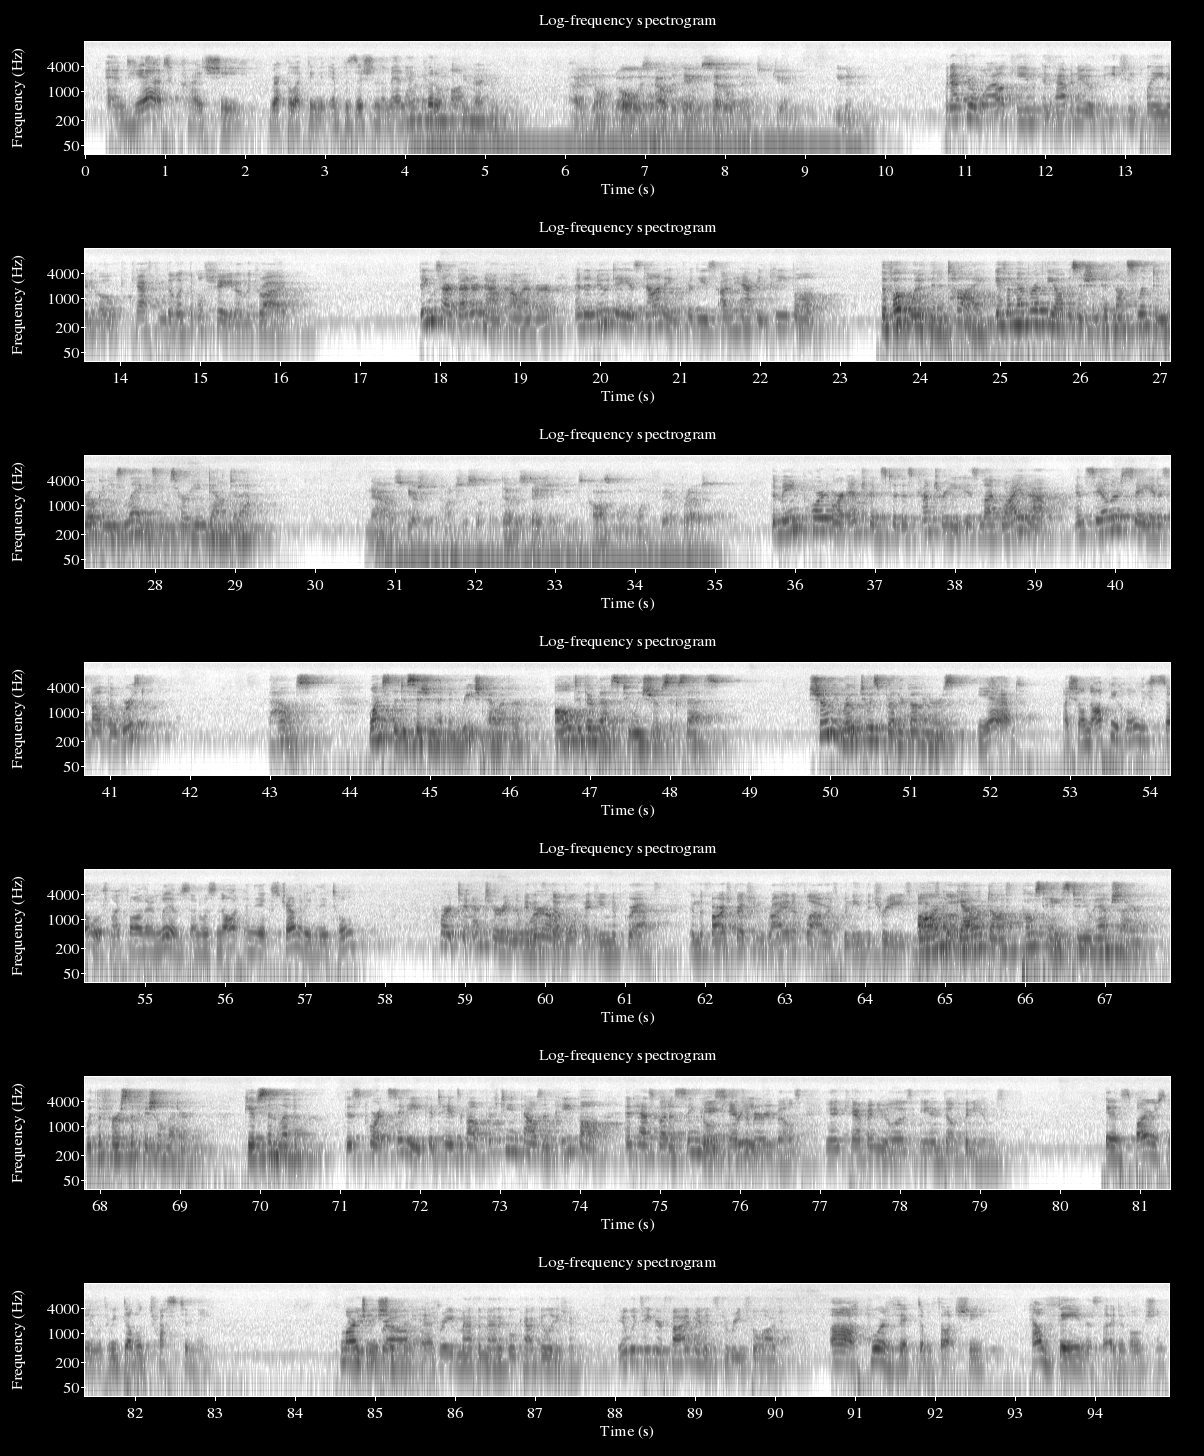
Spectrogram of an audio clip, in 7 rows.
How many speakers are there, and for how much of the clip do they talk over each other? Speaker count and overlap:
5, about 5%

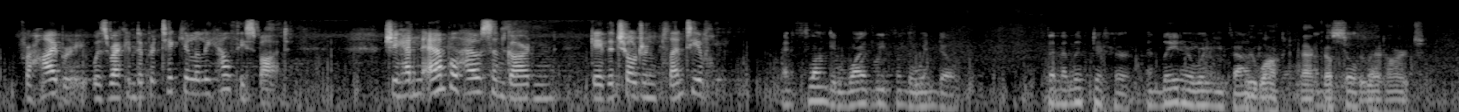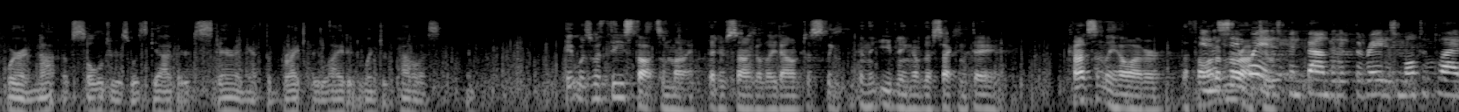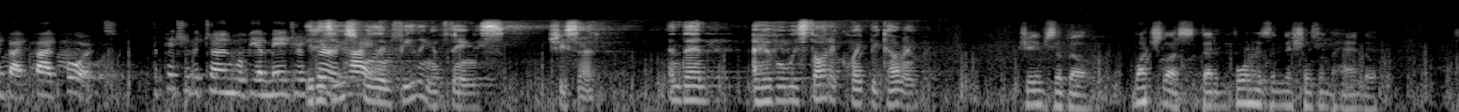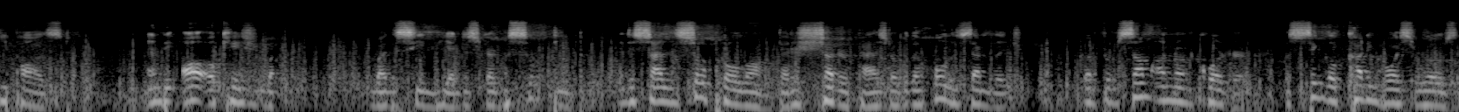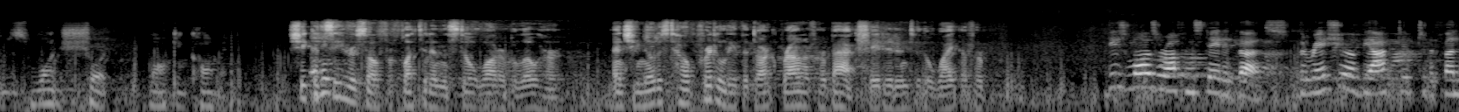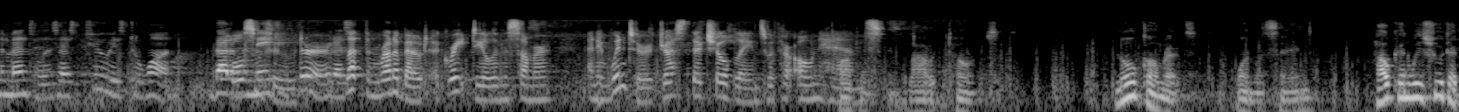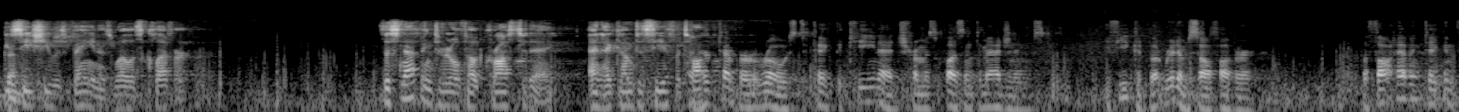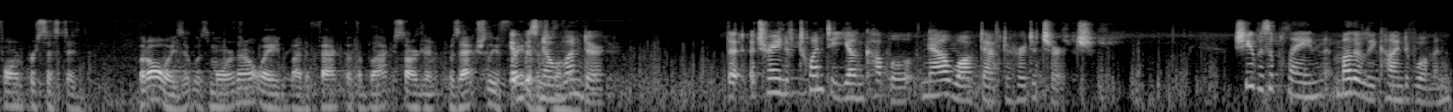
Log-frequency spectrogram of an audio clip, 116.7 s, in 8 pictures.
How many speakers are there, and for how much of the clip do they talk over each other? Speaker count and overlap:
6, about 6%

